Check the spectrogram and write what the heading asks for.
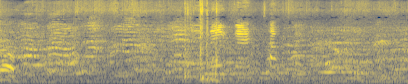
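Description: Crowd of schoolchildren at recess, many voices chattering and calling out at once, with a few shrill shouts about halfway through. A couple of sharp clicks sound, one at the start and one about two seconds in.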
